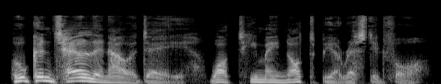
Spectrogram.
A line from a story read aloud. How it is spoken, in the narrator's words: he muttered enigmatically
